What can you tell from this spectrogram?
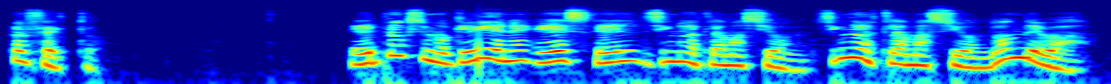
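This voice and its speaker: A man with a fairly high voice and a Rioplatense Spanish accent, walking students through a problem in an online class. He goes step by step and keeps asking whether they follow. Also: animated, moderate pace, a little mellow. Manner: step-by-step, constantly checking in with "¿sí?". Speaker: university teaching assistant.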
